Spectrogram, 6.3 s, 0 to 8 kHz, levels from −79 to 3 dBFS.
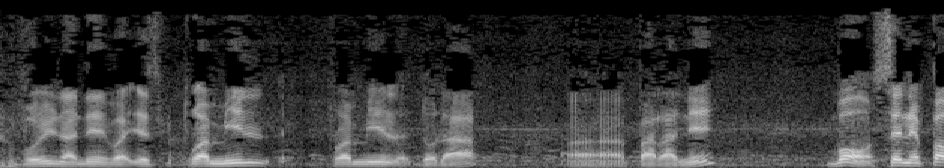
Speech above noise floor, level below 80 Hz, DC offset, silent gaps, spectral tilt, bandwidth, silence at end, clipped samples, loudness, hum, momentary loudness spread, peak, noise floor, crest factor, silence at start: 22 dB; -50 dBFS; under 0.1%; none; -5 dB/octave; 8 kHz; 0 s; under 0.1%; -17 LUFS; none; 23 LU; 0 dBFS; -38 dBFS; 18 dB; 0 s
